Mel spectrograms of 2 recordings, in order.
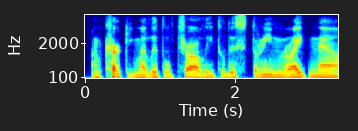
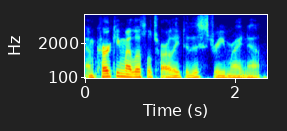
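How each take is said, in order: First: It is read in a put-on Russian accent. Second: It is read in a plain American accent. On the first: The commenter is taken to be a mocking foreign troll. The speaker calls it wrong. "I'm sorry if I read that in Russian" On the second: The commenter is taken to be an ordinary person. The speaker calls it right. "I read it in American the second time"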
